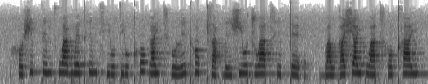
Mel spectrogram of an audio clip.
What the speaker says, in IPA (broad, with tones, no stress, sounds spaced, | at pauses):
h o˨˩ ɕ i˦ p̚ t̪ i˧ m t̪ʰ w a˥˧ ɡ w e˧ t̪ʰ i˧ m t͡sʰ j u˨˩ t̪ j u˨˩ kʰ o˥˧ ɡ a˧ j t͡sʰ u˨˩ l i˥˧ t̪ʰ ɔ̃˦ p̚ t͡s a˨ k̚ l i˨˩ ɕ j u˧ d͡z w a˧ t͡sʰ i˨ p̚ t̪ e˨ ʔ | b a˨˩ w ɡ a˧ ɕ a˦ j p w a˧ t͡sʰ o˧ kʰ a˦ j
